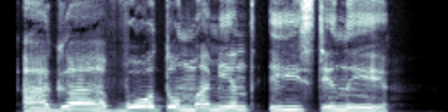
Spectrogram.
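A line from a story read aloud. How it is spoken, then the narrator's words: Deafening bellow, captain. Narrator (Russian): орал капитан, оглушая даже Герду Альбертовну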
